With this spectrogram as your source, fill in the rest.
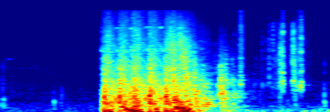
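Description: A wooden crate smashes apart with a loud crash.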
